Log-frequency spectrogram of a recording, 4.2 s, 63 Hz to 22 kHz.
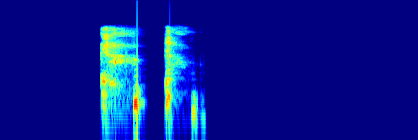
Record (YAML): cough_length: 4.2 s
cough_amplitude: 32768
cough_signal_mean_std_ratio: 0.25
survey_phase: beta (2021-08-13 to 2022-03-07)
age: 18-44
gender: Female
wearing_mask: 'No'
symptom_new_continuous_cough: true
symptom_runny_or_blocked_nose: true
symptom_shortness_of_breath: true
symptom_sore_throat: true
symptom_fatigue: true
symptom_fever_high_temperature: true
symptom_headache: true
symptom_change_to_sense_of_smell_or_taste: true
symptom_onset: 5 days
smoker_status: Prefer not to say
respiratory_condition_asthma: true
respiratory_condition_other: false
recruitment_source: Test and Trace
submission_delay: 2 days
covid_test_result: Positive
covid_test_method: RT-qPCR
covid_ct_value: 14.7
covid_ct_gene: ORF1ab gene
covid_ct_mean: 15.0
covid_viral_load: 12000000 copies/ml
covid_viral_load_category: High viral load (>1M copies/ml)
